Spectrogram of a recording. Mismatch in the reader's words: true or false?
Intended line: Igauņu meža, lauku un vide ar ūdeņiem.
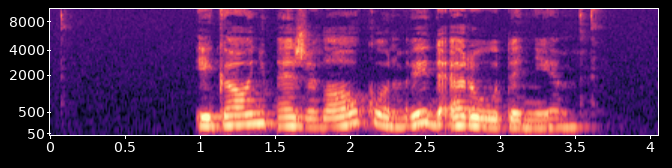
false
